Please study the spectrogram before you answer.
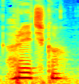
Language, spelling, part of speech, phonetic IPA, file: Ukrainian, гречка, noun, [ˈɦrɛt͡ʃkɐ], Uk-гречка.ogg
- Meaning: buckwheat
